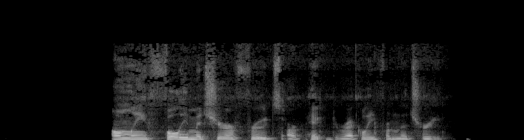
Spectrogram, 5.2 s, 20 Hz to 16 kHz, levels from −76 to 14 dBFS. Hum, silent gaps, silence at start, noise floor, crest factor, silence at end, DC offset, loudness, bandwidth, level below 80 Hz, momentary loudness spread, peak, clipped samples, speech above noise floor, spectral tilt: none; none; 1.1 s; under -90 dBFS; 20 dB; 0.85 s; under 0.1%; -20 LUFS; 11.5 kHz; -60 dBFS; 11 LU; -2 dBFS; under 0.1%; over 70 dB; -6.5 dB/octave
